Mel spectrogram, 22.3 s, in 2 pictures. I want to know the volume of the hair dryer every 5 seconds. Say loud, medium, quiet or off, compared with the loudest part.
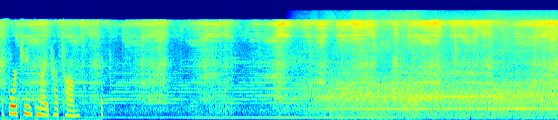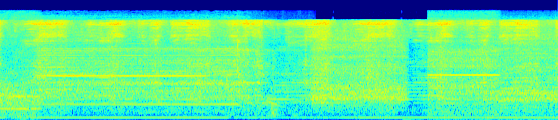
off, loud, loud, loud, loud.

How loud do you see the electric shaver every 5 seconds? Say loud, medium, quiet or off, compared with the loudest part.
medium, loud, loud, loud, loud.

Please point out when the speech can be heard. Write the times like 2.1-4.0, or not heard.
0.0-2.1.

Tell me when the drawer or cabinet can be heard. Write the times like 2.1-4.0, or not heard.
not heard.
